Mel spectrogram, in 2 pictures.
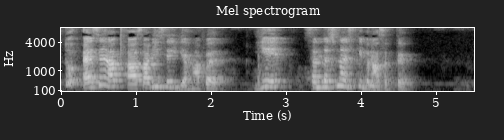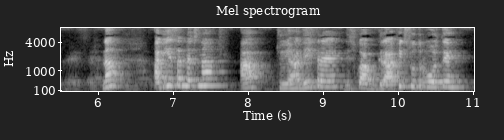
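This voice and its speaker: In an echoey classroom, a woman teaching chemistry lectures at a measured pace with lively intonation and a fairly high voice. She works through the material patiently, one step at a time, answers her own questions, and checks often that the class is keeping up.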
